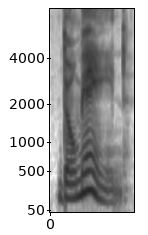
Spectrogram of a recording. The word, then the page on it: domain: douméin; ドゥメイン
